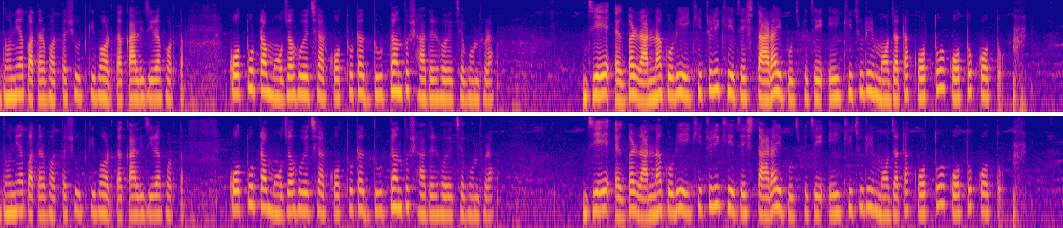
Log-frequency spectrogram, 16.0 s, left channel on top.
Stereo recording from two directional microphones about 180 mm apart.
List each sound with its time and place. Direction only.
0.0 s a woman's voice: 5° left (ahead or behind)
8.8 s a woman's voice: 5° left (ahead or behind)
